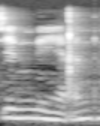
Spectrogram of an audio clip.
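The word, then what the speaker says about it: 今年: ทำ ได้ ทำ แรก คำ ว่า ปี นี้ อ่าน ว่า ยัง ไง คะ ขึ้น แผน ห่าว จินเหนียน ถูก ต้อง ค่ะ อ่ะ คน อื่น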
